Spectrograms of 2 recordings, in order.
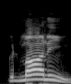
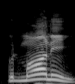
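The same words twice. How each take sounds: The two takes are said the same way.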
